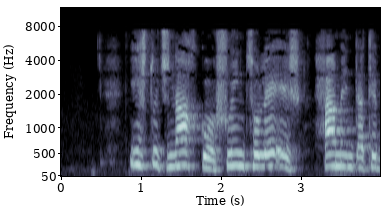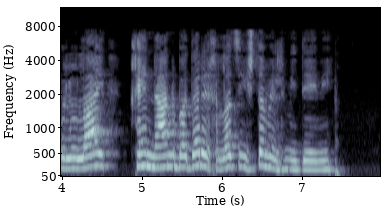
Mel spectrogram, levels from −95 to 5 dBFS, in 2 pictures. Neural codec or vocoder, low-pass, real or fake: none; 7.2 kHz; real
